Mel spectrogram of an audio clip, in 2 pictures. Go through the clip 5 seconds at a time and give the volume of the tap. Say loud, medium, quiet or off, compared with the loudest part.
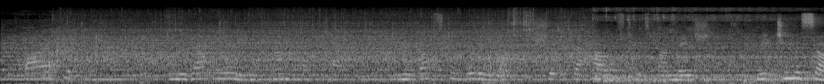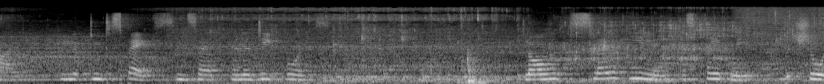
medium, medium, loud, loud.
